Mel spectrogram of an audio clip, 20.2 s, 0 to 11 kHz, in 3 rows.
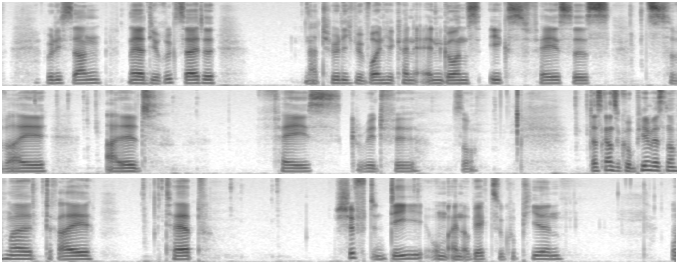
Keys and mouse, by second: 0.1 middle click, 0.8 middle click, 1.9 middle click, 2.9 click, 3.3 click, 4.3 x, 6.3 2, 7.8 alt+click, 8.4 middle click, 9.5 click, 11.0 middle click, 11.4 middle click, 12.4 KP_1, 13.7 KP_3, 14.9 Tab, 15.8 shift+middle click, 17.4 shift+d.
